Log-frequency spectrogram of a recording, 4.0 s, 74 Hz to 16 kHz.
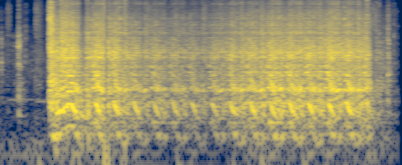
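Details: Propane forklift with a spark-plug tester at 20 kV on cylinder six cranks at an even beat for about three seconds but never fires, so it cranks without starting.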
